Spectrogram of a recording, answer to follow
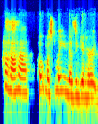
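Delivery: high, carefree mock laughing jest; joking. Player on the plane to Denver, joking carelessly about his spleen. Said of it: "just, like, joking, being a dummy".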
